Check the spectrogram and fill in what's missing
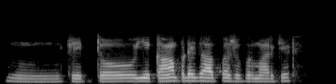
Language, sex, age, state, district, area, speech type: Hindi, male, 18-30, Rajasthan, Ajmer, urban, conversation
